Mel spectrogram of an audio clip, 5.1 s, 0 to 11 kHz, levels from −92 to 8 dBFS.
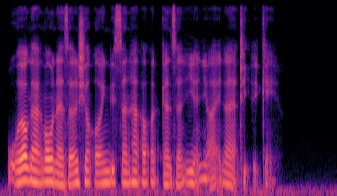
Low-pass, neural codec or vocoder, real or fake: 9.9 kHz; autoencoder, 22.05 kHz, a latent of 192 numbers a frame, VITS, trained on many speakers; fake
